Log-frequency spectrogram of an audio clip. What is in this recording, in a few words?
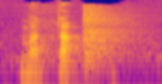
"frighten", Nukuoro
